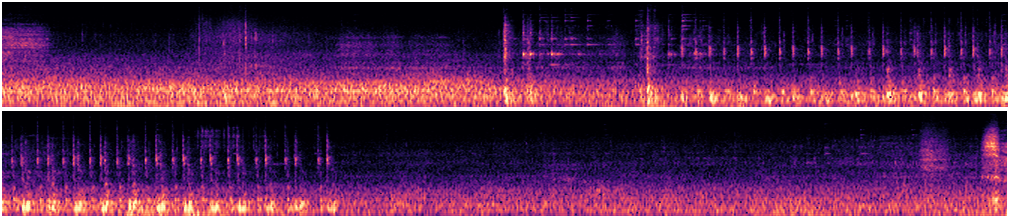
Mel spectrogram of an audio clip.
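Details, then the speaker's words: MG Midget waking from winter storage, fuel weeping from a copper pipe: faint, rapid, regular ticking rising and falling as the electric fuel pump kicks in and out bringing fuel up to pressure. "So, yeah, cuz the fuel pump's kicking in and out."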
